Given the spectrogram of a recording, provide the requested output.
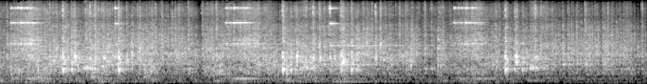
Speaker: That noise you just heard is more balls from the hopper going into the middle hopper. In other words, the machine said, hey, I need some more balls for the middle hopper.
